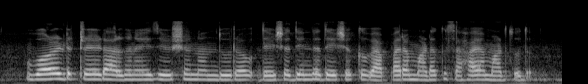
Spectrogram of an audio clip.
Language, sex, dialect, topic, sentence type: Kannada, female, Northeastern, banking, statement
